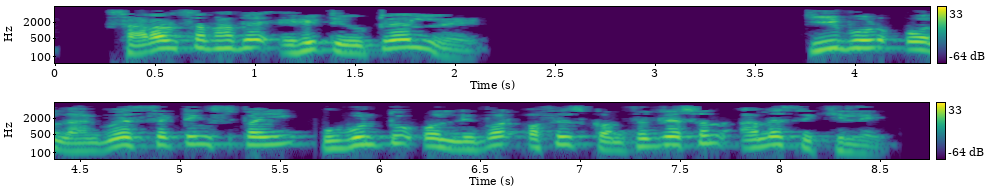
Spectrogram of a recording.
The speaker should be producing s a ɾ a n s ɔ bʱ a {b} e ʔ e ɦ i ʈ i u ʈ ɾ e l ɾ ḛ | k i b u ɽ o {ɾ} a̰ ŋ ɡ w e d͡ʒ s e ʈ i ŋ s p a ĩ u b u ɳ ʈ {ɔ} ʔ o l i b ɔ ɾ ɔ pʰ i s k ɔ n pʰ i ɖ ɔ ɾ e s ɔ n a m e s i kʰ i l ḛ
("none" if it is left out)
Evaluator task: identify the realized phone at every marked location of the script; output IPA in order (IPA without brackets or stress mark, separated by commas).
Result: b, l, u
